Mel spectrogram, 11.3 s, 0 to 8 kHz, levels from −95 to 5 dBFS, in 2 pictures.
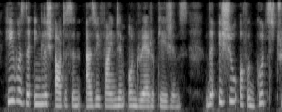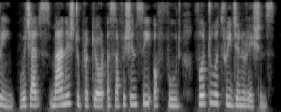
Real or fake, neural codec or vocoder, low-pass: real; none; 7.2 kHz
